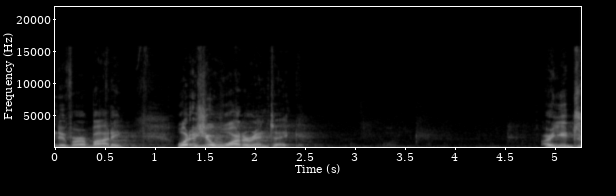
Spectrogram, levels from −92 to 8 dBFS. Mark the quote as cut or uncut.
uncut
